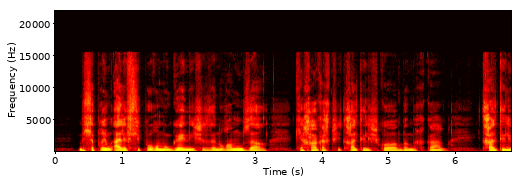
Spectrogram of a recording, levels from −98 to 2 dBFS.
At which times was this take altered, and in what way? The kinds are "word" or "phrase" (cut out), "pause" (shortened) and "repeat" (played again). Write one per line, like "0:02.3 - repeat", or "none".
none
